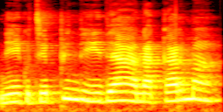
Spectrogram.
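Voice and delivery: wife bewailing her fate to her brother, slowly; despairing lament. A narrator's reading. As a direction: moan it as if beating her head. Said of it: "అంటూ నెత్తి బాదుకుంది".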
